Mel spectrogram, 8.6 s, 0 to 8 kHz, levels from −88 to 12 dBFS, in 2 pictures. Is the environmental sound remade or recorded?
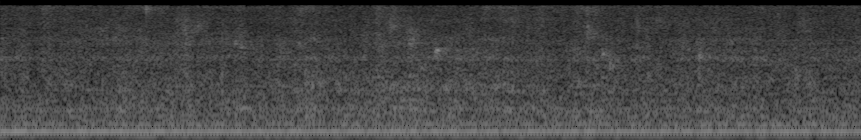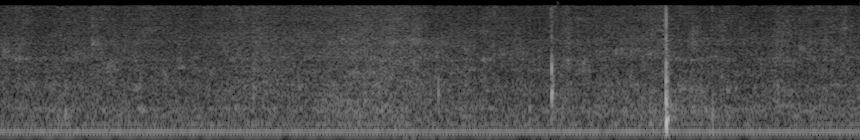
remade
